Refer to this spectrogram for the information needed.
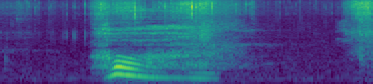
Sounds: Sigh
